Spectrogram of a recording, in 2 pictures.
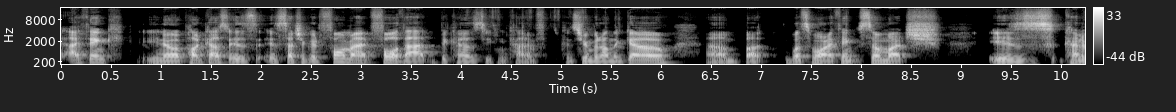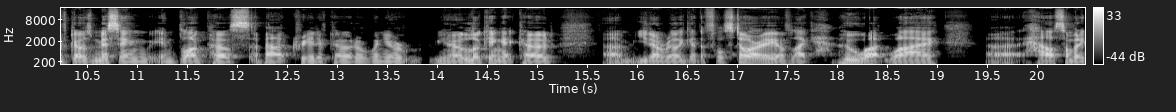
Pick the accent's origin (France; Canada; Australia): Australia; accent: Australian; now in United States; I'm an Australian developer, creative coder, something along those lines. I'm not much one for titles. I have been in the States for 8 years now, so my fantastic Australian accent has weirdly changed into a brutally stark American accent.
